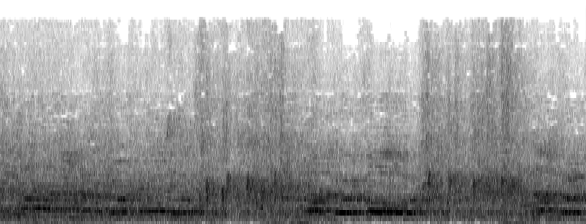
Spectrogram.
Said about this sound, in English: Student section cheering for the young man that just came in for Tuscola, number four.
